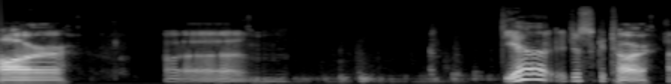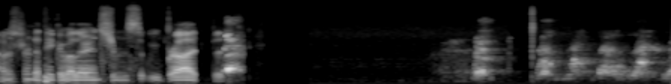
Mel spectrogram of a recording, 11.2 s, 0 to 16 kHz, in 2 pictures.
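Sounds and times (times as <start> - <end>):
speech: 0.0 - 0.6, 4.2 - 7.7
dog barking: 7.4 - 7.7, 9.4 - 11.1.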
